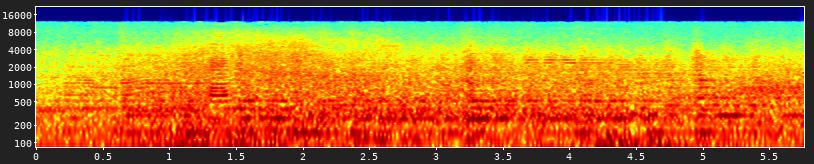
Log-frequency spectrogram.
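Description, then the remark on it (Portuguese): A heavy road train, a truck convoy with four trailers mostly loaded with iron ore and riding on 128 tyres, roars past: a loud, steady rumble of big engines and tyres that swells slightly and holds for several seconds, with no one talking. “São os trens de estrada, comboios de caminhão com quatro caçambas, na maioria carregadas de minério de ferro.”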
